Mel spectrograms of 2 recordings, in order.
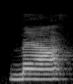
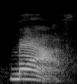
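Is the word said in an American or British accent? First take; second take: American; American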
